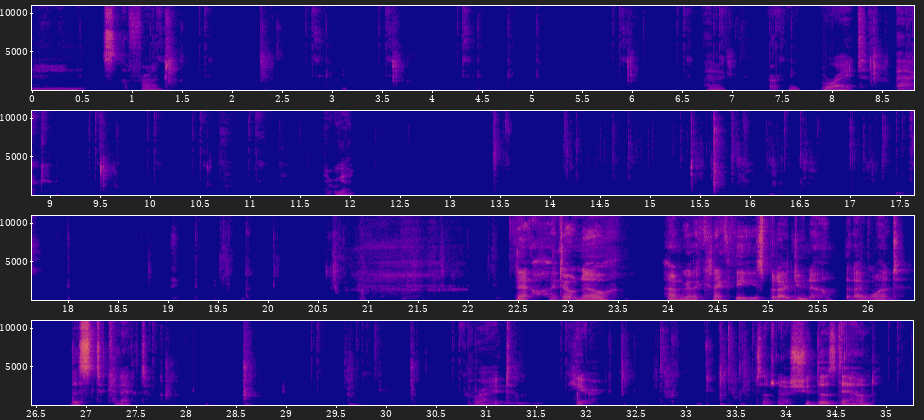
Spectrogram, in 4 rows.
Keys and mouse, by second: 1.1 g, 2.1 g, 2.8-9.1 middle drag, 3.4 g, 5.8 g, 6.7 g, 8.2 g, 9.1 click, 9.2-10.2 middle drag, 9.3 g, 10.2 click, 10.3-15.3 middle drag, 10.4 g, 13.2 Tab, 14.3 shift+d, 15.3 ctrl+a, 15.6 Tab, 16.3 Tab, 17.0 ctrl+r, 17.5-19.7 drag, 19.7-25.7 middle drag, 25.7 click, 25.8-29.0 middle drag, 29.0 click, 29.1-31.1 middle drag, 29.4 shift+a, 32.5 shift+Tab, 33.1 e.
